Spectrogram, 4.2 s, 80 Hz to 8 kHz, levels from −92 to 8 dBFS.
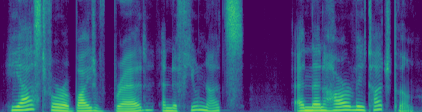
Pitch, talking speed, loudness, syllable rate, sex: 220 Hz, 225 wpm, -16 LUFS, 5.3 syllables/s, female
